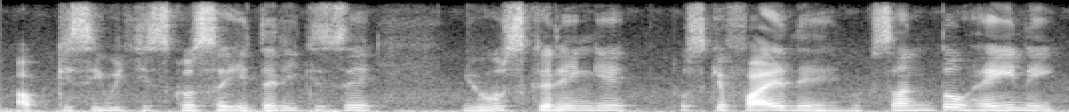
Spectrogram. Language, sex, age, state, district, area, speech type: Urdu, male, 30-45, Delhi, Central Delhi, urban, spontaneous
